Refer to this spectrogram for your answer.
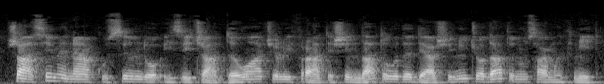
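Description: A man narrating a saint's life aloud in a measured, solemn reading. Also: mid-range voice, echoey room.

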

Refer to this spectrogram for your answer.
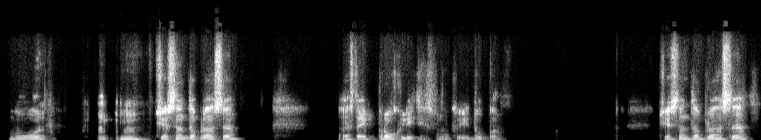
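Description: A man's voice: mid-range voice, expressive, long pauses, breathy edge. A man teaching a grammar lesson in a casual, explanatory way, often checking with his listeners. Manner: explanatory, colloquial asides, checks with "nu?". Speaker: Greek teacher. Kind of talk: classroom lecture on Ancient Greek grammar.

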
